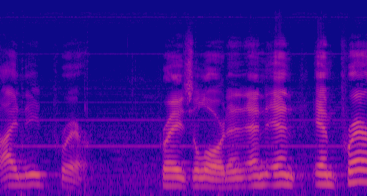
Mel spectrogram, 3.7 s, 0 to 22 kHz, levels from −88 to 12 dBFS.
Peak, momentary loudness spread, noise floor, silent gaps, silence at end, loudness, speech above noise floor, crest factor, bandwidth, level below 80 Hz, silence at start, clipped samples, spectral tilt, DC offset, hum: -20 dBFS; 12 LU; -59 dBFS; none; 0 s; -37 LUFS; 22 dB; 18 dB; 19 kHz; -74 dBFS; 0 s; under 0.1%; -3.5 dB/octave; under 0.1%; none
